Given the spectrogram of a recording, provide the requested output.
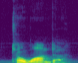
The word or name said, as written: Towanda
